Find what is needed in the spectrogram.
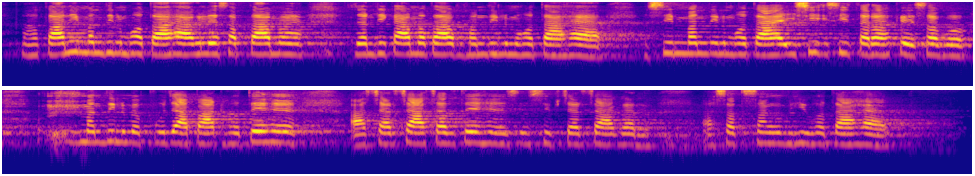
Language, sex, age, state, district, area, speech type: Hindi, female, 60+, Bihar, Begusarai, rural, spontaneous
